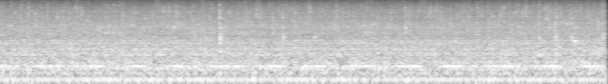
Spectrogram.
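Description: Reef aquarium's water circulation: a steady low pump hum under pouring, trickling water.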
